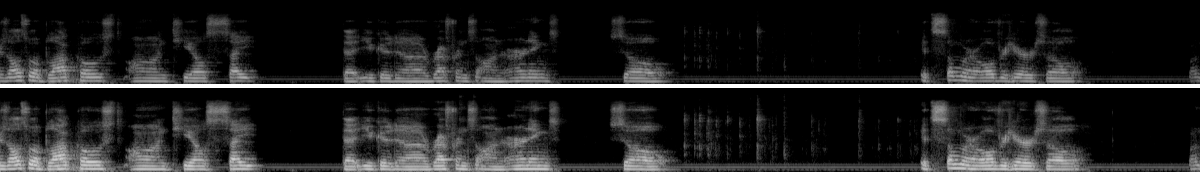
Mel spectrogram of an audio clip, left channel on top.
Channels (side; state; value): left; quieter; 11.5 dB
